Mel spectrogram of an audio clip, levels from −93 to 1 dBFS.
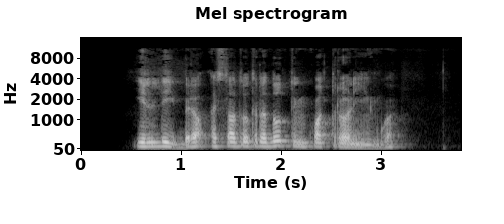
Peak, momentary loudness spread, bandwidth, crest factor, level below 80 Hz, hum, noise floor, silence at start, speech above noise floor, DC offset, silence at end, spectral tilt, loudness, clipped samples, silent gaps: -6 dBFS; 10 LU; 11.5 kHz; 20 dB; -62 dBFS; none; -66 dBFS; 0.55 s; 41 dB; under 0.1%; 0.6 s; -7 dB/octave; -25 LUFS; under 0.1%; none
